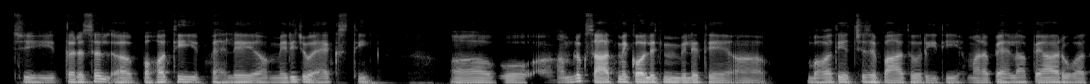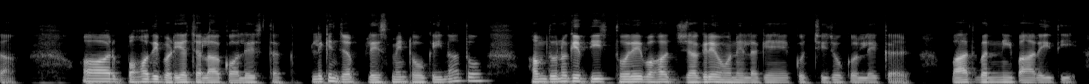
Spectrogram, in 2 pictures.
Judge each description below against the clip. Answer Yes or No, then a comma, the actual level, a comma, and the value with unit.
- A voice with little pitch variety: Yes, narrow, 2.2 semitones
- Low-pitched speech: Yes, low, 105 Hz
